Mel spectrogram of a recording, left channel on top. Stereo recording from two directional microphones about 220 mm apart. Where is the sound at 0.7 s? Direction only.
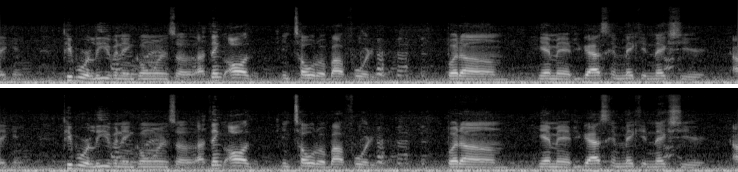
10° right (ahead or behind).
